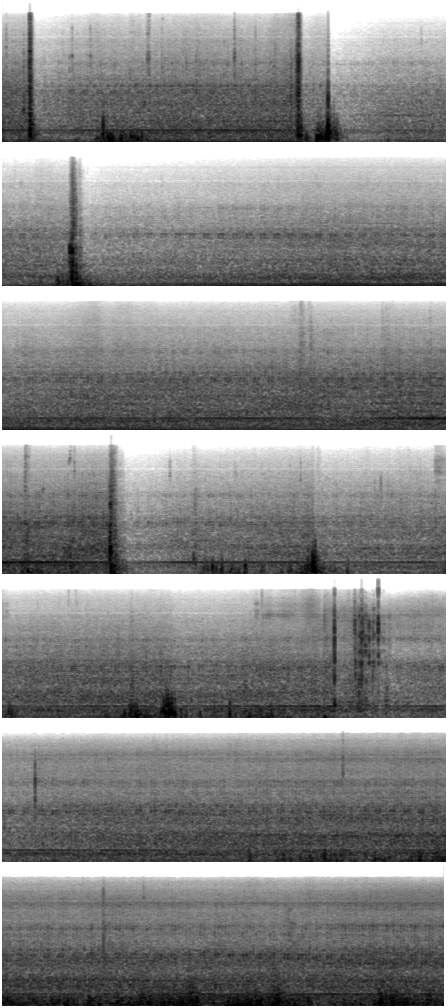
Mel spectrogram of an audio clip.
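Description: Car engine idling steadily, broken by about seven sharp knocks and thuds, some with a short drop in the engine sound after them.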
